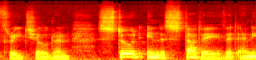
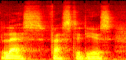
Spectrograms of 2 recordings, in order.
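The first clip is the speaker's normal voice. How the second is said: usual speaking voice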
